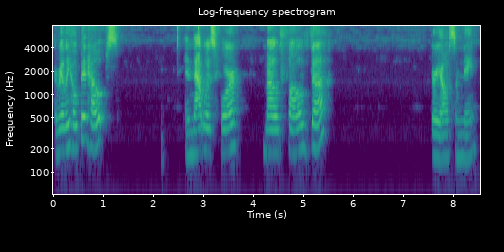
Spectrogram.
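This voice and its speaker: A woman from Arizona giving a live card reading, slow and soothing, often checking in with "okay?". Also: on the low side. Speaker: psychic card reader.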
